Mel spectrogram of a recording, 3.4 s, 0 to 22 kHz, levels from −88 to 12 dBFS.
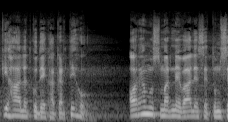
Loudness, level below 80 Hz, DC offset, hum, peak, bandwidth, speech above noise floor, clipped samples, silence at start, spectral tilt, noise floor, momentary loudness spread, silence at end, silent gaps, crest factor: -22 LUFS; -56 dBFS; under 0.1%; none; -2 dBFS; 14 kHz; 29 dB; under 0.1%; 0 s; -3.5 dB/octave; -51 dBFS; 7 LU; 0 s; none; 20 dB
